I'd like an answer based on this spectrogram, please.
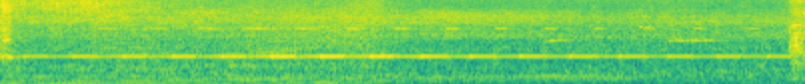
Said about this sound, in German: Das Taxi fuhr an und fädelte sich in den Verkehr ein.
